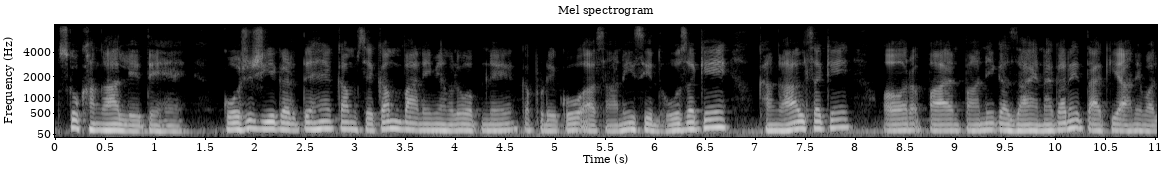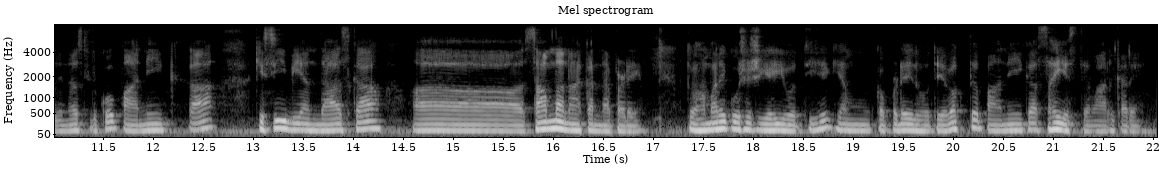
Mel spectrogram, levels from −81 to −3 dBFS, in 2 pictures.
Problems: none marked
